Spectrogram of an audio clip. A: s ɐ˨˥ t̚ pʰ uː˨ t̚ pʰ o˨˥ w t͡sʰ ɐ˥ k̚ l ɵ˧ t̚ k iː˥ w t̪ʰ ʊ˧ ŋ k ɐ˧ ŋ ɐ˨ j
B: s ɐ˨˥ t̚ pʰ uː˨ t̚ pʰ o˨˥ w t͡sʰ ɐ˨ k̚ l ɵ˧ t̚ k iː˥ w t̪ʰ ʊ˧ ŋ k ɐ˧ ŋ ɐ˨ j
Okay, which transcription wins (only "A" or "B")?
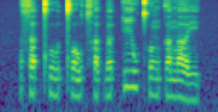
B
